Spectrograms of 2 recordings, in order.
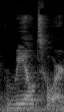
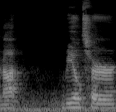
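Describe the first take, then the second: First: It is said with two syllables, no extra vowel. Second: It is said with an extra vowel, three syllables. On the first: The speaker calls it right. "that is the correct way to say it" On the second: The speaker calls it wrong. "It's not an extra vowel in there"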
